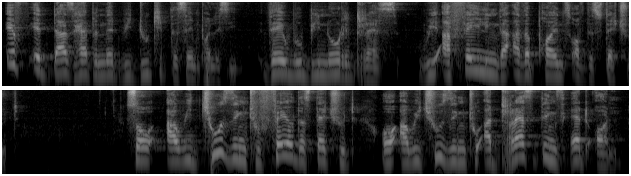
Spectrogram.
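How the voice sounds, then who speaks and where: A man's voice: on the high side, normal speed, fairly bright tone, husky. A man making a rhetorical, pointed comment at a university debate. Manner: code-switching, rhetorical questioning. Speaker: student speaker. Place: university meeting room.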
